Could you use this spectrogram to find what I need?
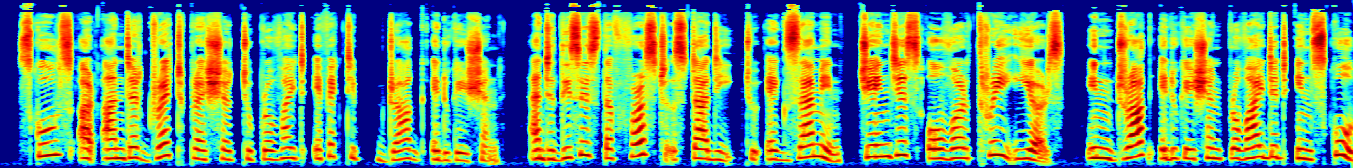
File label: female indian voice over narrative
